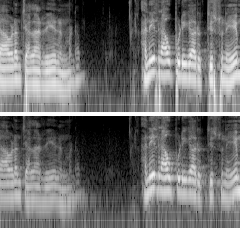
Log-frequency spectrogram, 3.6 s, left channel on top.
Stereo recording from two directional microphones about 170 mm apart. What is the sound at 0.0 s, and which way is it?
Speech, 50° left (ahead or behind).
